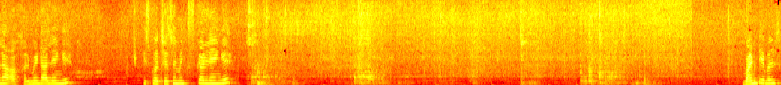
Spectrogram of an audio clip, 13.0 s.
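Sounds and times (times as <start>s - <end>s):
filling sizzling in oil: 0.0s - 12.8s
metal spatula scraping pot: 4.1s - 5.1s, 5.8s - 6.8s, 9.7s - 11.0s.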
